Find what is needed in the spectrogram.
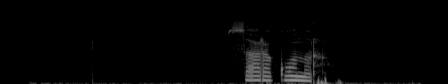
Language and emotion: Russian, neutral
